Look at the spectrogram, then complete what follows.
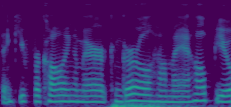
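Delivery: low, flat, uninterested bored monotone. Coaching people not to sound uninterested on calls: flat, uninterested phone greeting. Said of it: "making sure that you sound like you're interested and not, not like".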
